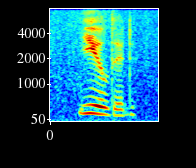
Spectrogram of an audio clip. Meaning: simple past and past participle of yield
- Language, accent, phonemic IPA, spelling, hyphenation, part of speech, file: English, US, /ˈjiːldɪd/, yielded, yield‧ed, verb, En-us-yielded.ogg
